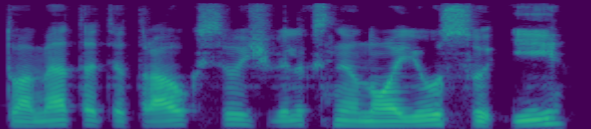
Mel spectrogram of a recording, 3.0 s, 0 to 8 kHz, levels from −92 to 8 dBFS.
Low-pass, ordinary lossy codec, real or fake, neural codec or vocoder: 7.2 kHz; MP3, 64 kbps; real; none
